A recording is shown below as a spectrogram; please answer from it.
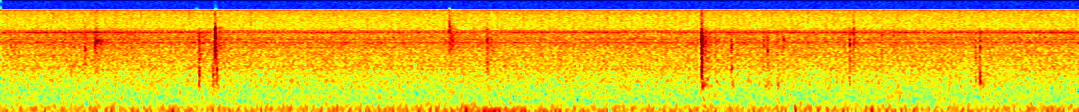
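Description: Scattered light clicks and taps, about ten at uneven intervals, of a small Phillips screwdriver and fingers working the tiny screws out of a netbook's metal chassis plate.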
